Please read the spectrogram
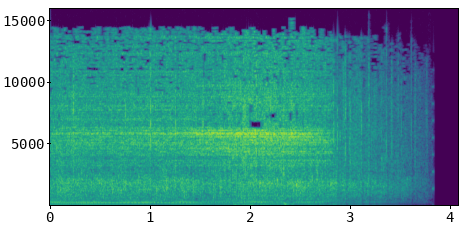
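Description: Audience applauding over a low held music chord, fading out over the last second and cutting off just before the end.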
